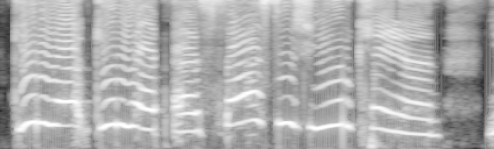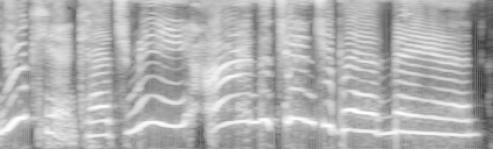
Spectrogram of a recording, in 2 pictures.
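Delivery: high, bold, teasing chant; high taunting cookie voice. Acted. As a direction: taunt them in a tiny high voice. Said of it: "and said".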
